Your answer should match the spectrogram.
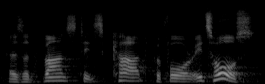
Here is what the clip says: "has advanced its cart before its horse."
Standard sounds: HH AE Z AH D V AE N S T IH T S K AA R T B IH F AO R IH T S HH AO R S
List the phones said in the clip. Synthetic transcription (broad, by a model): HH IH Z AH D V AE N S T IH T S K AA R T B IH F AO R IH T S HH AO R S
